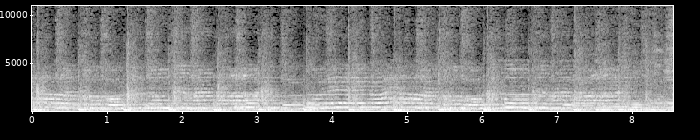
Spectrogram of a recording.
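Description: Nyishi-language gospel song with singing over a steady beat.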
